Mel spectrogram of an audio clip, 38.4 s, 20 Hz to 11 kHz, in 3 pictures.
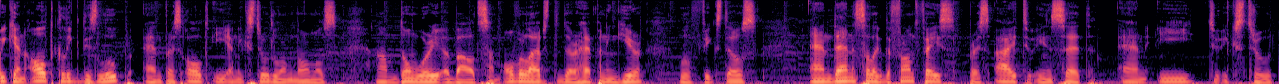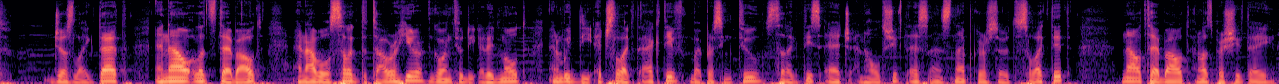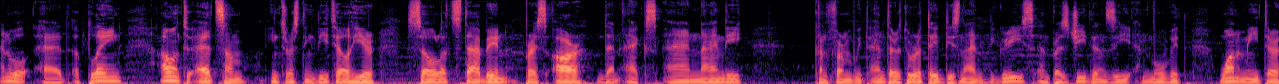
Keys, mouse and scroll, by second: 0.2 alt+click, 1.5 alt+e, 3.6 click, 4.4 middle click, 5.2-6.3 middle drag, 7.3 click, 7.7 middle click, 9.4 i, 11.9 click, 12.1 e, 13.1 middle click, 13.1 click, 15.1 Tab, 15.9 click, 17.0 Tab, 19.1 2, 20.3 click, 21.4 shift+s, 24.1 Tab, 24.7 shift+a, 29.9 Tab, 31.7 r, 31.7 x, 32.5 KP_9, 32.6 KP_0, 33.7 KP_Enter, 36.1 g, 36.3 z, 37.0 KP_1.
